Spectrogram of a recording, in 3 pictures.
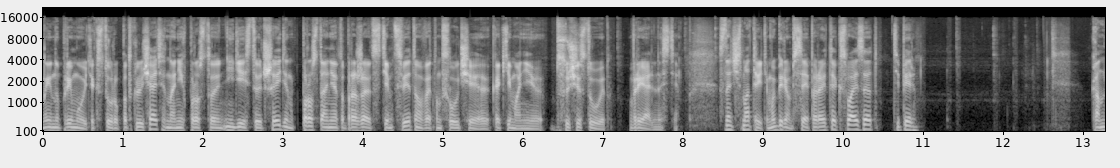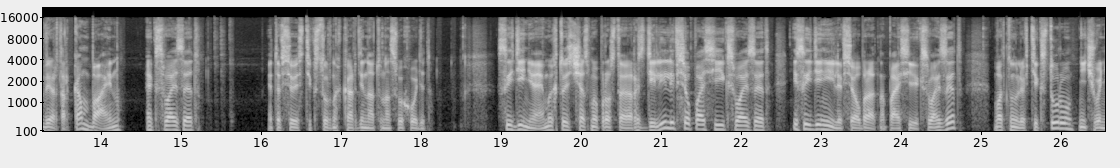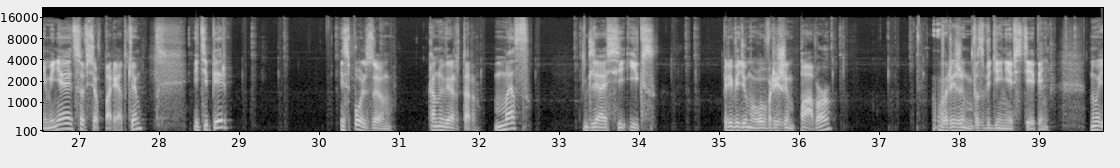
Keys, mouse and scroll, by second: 0.4 click, 7.0 click, 7.8 click, 8.6 middle click, 9.6-10.8 scroll up 1, 10.8-11.2 scroll up 2, 11.2 click, 12.2 shift+a, 15.4 middle click, 16.3-17.0 scroll down 1, 17.0 click, 17.0-17.6 scroll down 2, 17.6 click, 18.9 click, 20.2 click, 21.2 click, 22.1 click, 23.8 click, 27.1 click, 28.5 click, 29.4 click, 30.3 shift+a, 33.3-34.4 scroll up 3, 33.7 middle click, 34.4 click, 37.2 click.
